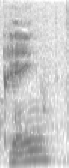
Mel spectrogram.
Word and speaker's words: PNG: me show you why first of all it's pronounced ping um it was great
